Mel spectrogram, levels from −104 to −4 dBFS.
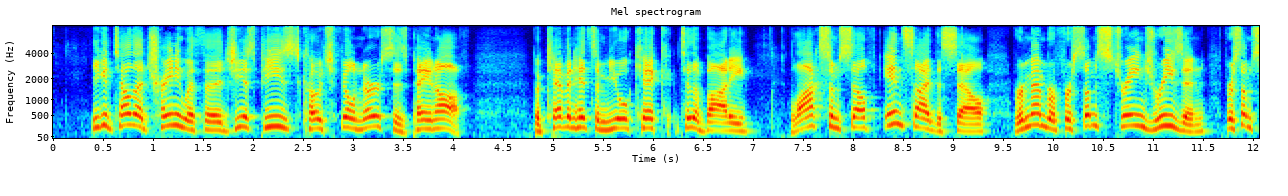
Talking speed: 175 wpm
